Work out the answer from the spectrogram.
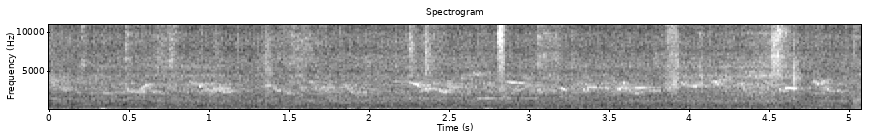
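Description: Near silence with faint bird chirps in the background and a single soft bump just after the start.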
